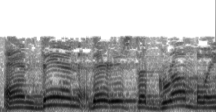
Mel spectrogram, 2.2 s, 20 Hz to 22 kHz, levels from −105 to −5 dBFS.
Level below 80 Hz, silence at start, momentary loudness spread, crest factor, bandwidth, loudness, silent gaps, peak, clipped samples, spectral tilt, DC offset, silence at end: -52 dBFS; 0.05 s; 2 LU; 14 dB; 6 kHz; -15 LUFS; none; -2 dBFS; under 0.1%; -5 dB/octave; under 0.1%; 0 s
